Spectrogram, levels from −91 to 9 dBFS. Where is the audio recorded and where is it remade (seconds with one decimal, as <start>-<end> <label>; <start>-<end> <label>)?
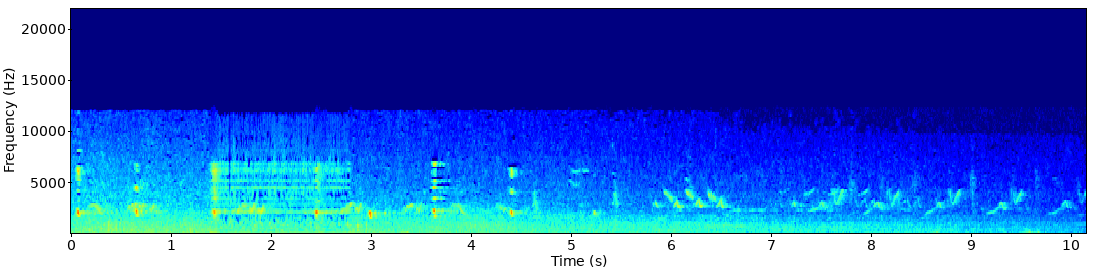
0.0-1.4 recorded; 1.4-2.8 remade; 2.8-10.2 recorded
